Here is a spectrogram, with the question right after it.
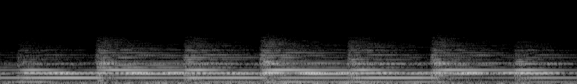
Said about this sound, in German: wo vom Katharinenturm der Stiftsruine manchmal noch die älteste datierte Gussglocke Deutschlands läutet, die Lullusglocke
